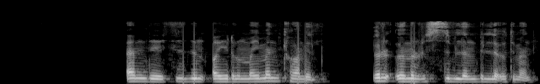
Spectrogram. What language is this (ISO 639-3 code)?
uig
